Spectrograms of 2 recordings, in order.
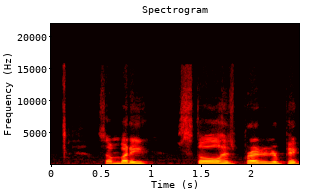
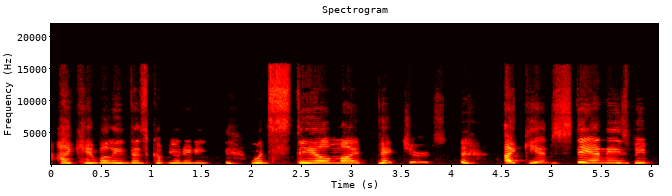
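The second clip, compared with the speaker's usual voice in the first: mock whiny; 6 semitones higher than usual. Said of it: "He almost cried".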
